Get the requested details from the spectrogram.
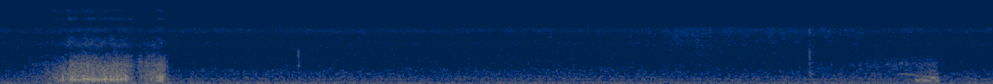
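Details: Snuggled in a plush throw: one rough, snorting snore, then quiet breathing with a faint second snuffle near the end; snoring.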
